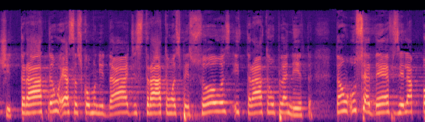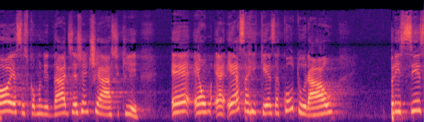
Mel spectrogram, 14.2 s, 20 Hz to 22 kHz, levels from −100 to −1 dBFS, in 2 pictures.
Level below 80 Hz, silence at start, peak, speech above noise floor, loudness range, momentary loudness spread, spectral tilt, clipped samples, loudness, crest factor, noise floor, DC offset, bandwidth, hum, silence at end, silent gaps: -62 dBFS; 0 s; -4 dBFS; 37 dB; 2 LU; 8 LU; -4 dB/octave; under 0.1%; -19 LUFS; 16 dB; -57 dBFS; under 0.1%; 17 kHz; none; 0 s; none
